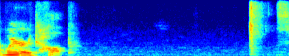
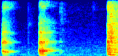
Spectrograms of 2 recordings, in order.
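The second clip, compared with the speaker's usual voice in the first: halting, stuttering parody; Bella. Acted. Imitating a Twilight heroine answering questions, mock stammer. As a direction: stammer on the first syllable of the name. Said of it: "if Bella from Twilight".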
